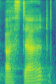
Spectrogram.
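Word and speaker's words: Båstad: nordea open in boston which you might know as bastard but that's how you say it i learned whilst i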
